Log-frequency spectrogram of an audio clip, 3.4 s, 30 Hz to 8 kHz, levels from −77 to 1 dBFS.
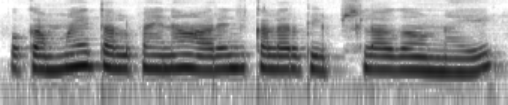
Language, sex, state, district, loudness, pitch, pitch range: Telugu, female, Telangana, Hyderabad, -15 LUFS, 210 Hz, 200-220 Hz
